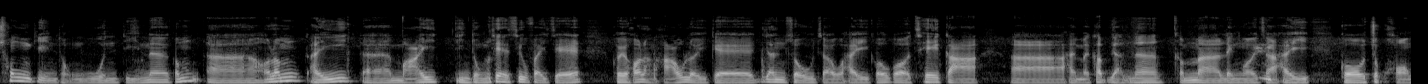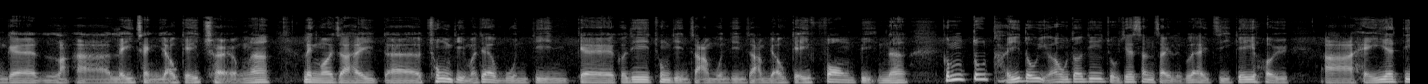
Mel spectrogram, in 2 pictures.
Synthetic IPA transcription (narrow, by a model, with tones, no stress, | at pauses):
t͡sʰʊ˥ŋk̪iː˨nt̪ʰʊ˨˩ŋwuː˨nt̪iː˨nlaː˥kɐ˨˦mɛː˨˩ɔː˨˧˥lɐ˨˥mhɐ˨˥jɛː˨maː˨˧˥jt̪iː˨nt̪ʊ˨ŋt͡sʰɛː˥siː˥wfɐ˧jt͡sɛː˨˥ | kʰɵ˨˧ɥhɔː˨˥lɐ˨˩ŋhaː˨˥wlɵ˨ɥkɛː˧jɐ˥nso˧wt͡sɐ˨whɐ˨jkɔː˨˥kɔː˧t͡sʰɛː˥kaː˧ | aː˨˩hɐ˨jmɐ˨˩jkʰɐ˥p̚jɐ̰˨nlaː˥kɐ˨˥mɛ˨lɪ˨ŋːɔː˨jt͡sɐ̰˨whɐ˨jkɔː˧t͡sʊ˨k̚hɔ̰ː˨˩ŋkɛː˧lɐ˨˩le˨˧jt͡sʰɪ˨˩ŋjɐ̰˨˧wke˨˥jt͡ʃʰœ̰ː˨˩ŋlaː˥lɪ˨˩ŋːɔː˨jt͡sɐ˨wɦɐ˨jɛː˨t͡sʰʊ˥ŋt̪iː˨nwaː˨t̚t͡sɛ˨˦˥ɛ˨˩jwuː˨˩nt̪iː˨nkɛː˧kɔː˨˥t̪iː˥t͡sʰʊ˥ŋt̪iː˨nt͡sa̰ː˨mwuː˨˩nt̪iː˨˩nt͡sa̰ː˨mjɐ˨˧wke˨˥jfɔː˥ŋpiː˨˩nlaː˥kɐ˨˦mt̪o˥wt̪ʰɐ˨˥jt̪̬o˧wjiː˨kaː˥ho˨˥wt̪ɔː˥t̪̬iː˥t͡so˨wt͡sʰɛː˥sɐ˥nsɐ˧jlɪ˨k̚lɛː˥hɐ˨˩jt͡siː˨˩ke˥jhɵ˧ɥ | aː˨˩he˨˥jjɐ˥t̚t̪iː˥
